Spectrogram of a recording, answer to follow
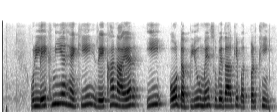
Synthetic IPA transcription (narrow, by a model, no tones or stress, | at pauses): ʊlːeːkʰnijẽɦɛkiɾeːkʰanaːjəɾiːoːɖɐbljumẽsubed̪aːɾkepɐt̪̚pəɾt̪ʰĩː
